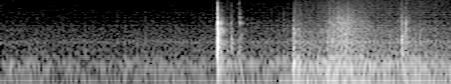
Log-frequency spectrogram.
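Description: A game piece clicks softly into place.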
